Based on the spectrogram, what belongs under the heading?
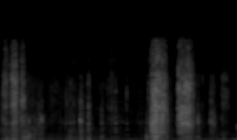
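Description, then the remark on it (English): Wrapping paper being torn open on a gift, with crinkly rustling throughout and two loud, sharp ripping bursts near the end. “Is that Christmas wrapping paper when you wrap something up in lips and you give it to your family?”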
